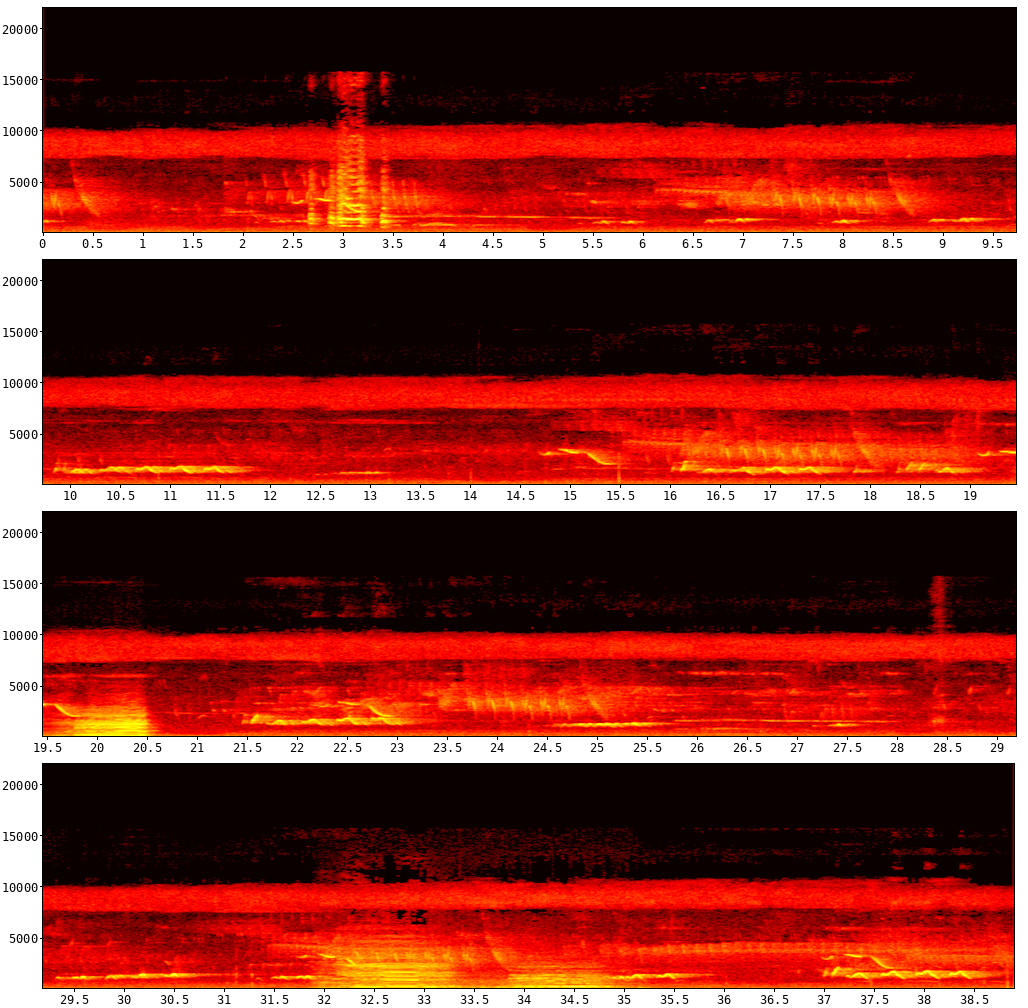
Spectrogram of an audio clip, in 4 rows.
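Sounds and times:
small birds chirping: 0.0 - 4.5, 5.1 - 38.9
cow mooing: 19.5 - 20.6, 31.9 - 35.3.

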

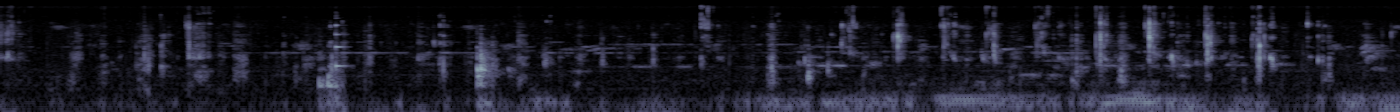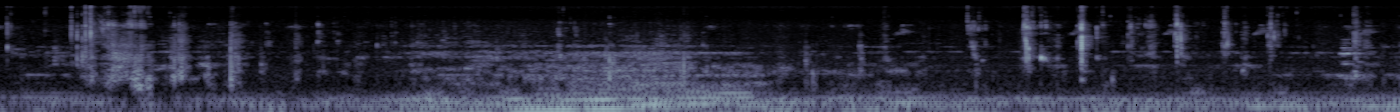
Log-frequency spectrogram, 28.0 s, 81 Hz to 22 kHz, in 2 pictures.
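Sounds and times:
crisp crunching while chewing: 0.0 - 4.5, 5.1 - 17.9, 23.6 - 27.8.

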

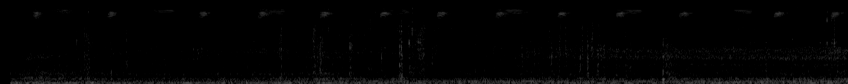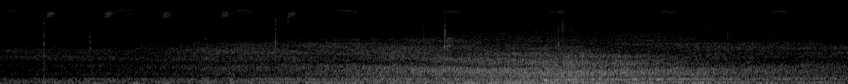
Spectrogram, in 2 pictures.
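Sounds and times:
high-pitched insect chirps: 0.3 - 13.2
grass leaves rustling: 0.4 - 16.9.

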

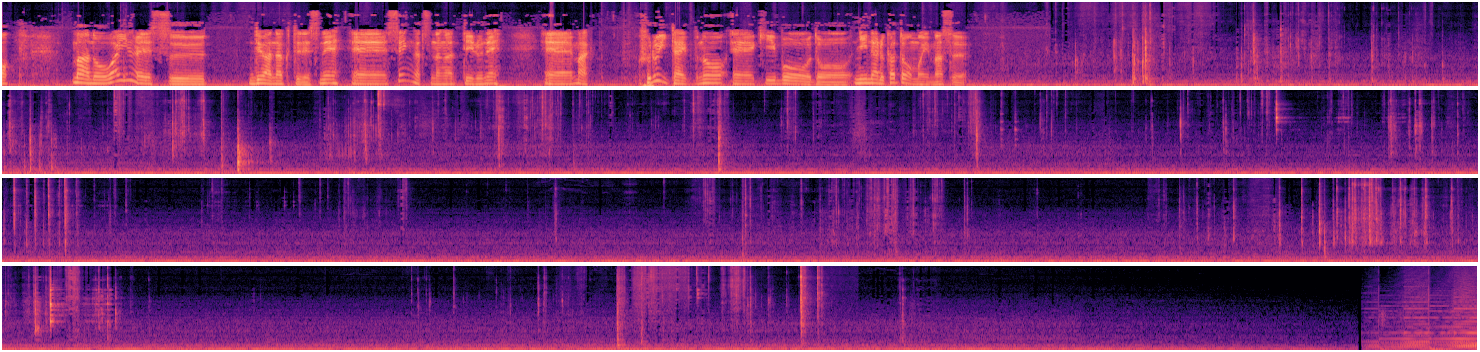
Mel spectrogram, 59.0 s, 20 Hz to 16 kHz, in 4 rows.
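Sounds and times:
steady low hum: 0.0 - 59.0
plastic bag crinkling: 17.9 - 30.8, 36.4 - 39.3.

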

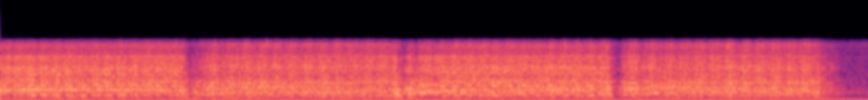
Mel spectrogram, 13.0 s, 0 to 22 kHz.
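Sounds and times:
toy washing machine whirring: 0.0 - 12.6.

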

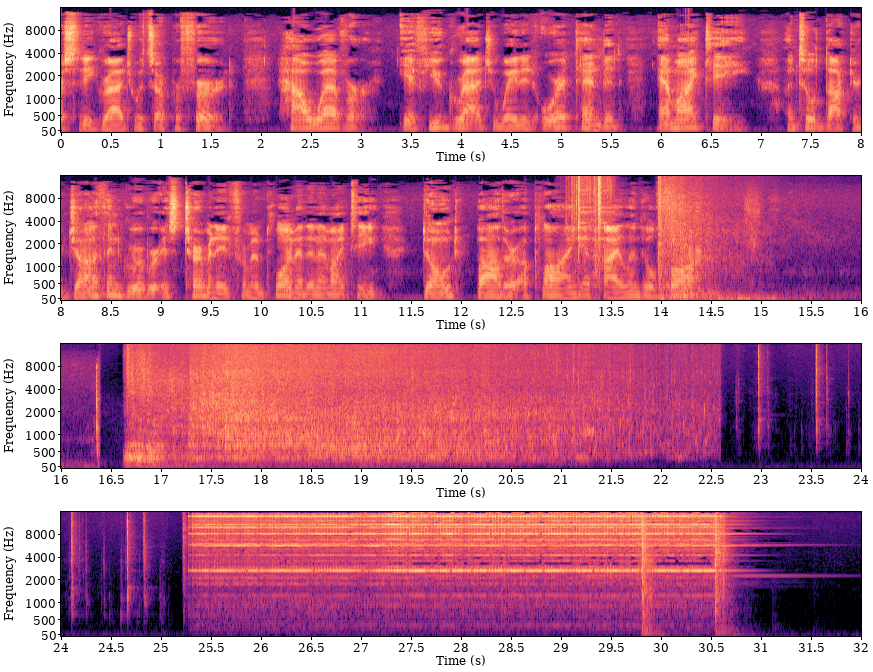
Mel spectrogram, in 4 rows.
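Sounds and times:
rushing noise: 14.5 - 21.6.

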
